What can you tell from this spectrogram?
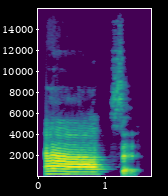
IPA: ˈæsɪd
